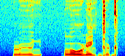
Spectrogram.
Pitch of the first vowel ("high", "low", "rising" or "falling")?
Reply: low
